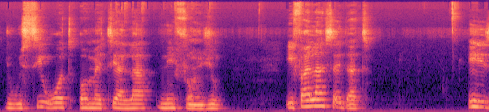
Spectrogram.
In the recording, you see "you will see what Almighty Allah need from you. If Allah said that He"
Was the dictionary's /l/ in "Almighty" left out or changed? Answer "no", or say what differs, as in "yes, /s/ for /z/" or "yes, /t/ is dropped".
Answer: yes, /l/ is dropped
